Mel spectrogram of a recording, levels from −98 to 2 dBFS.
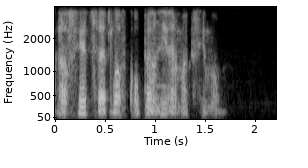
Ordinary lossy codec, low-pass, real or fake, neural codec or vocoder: Opus, 16 kbps; 3.6 kHz; fake; vocoder, 22.05 kHz, 80 mel bands, HiFi-GAN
